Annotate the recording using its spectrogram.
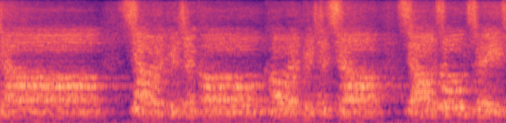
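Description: Choir singing in a Mandarin pop song: a long held chord for about the first second and a half, then three shorter sung phrases with brief breaks between them.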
